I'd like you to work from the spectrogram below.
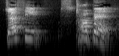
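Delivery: high, loud scold; real exasperated yell at the pet; scolding shout. Real, not acted. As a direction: yell the cat's name to stop it. Scolding cat mid-video.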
